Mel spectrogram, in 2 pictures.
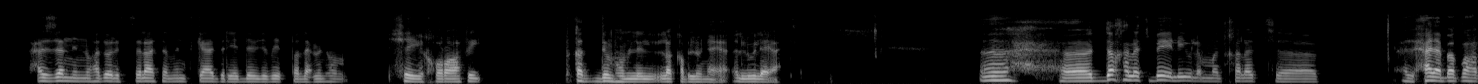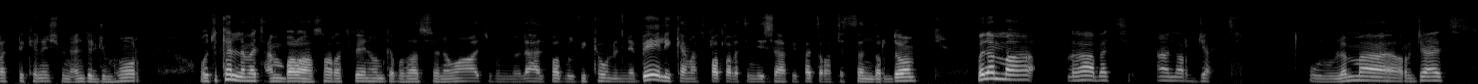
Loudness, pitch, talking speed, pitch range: -29 LUFS, 145 Hz, 105 wpm, 130-165 Hz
